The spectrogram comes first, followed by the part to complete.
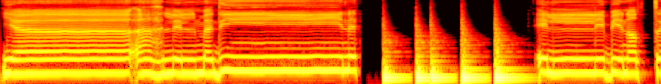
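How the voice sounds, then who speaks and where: A woman's voice: mid-range voice, natural voice. A woman voicing a solemn town crier making a royal proclamation. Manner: slow, drawn-out proclaiming.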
